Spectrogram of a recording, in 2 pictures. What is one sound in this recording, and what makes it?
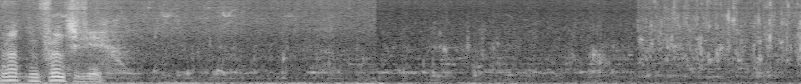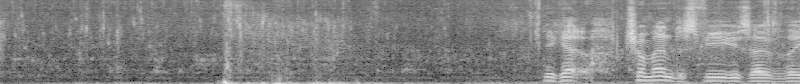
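Water trickles over rocks in a shallow stream.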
